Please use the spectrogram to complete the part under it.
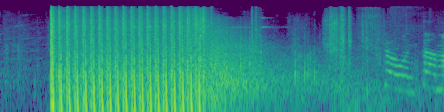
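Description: Automatic gunfire in the Apex Legends video game: a rapid, evenly spaced burst of about twenty loud shots lasting around a second and a half, followed by fading echoes and scattered quieter game sounds.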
